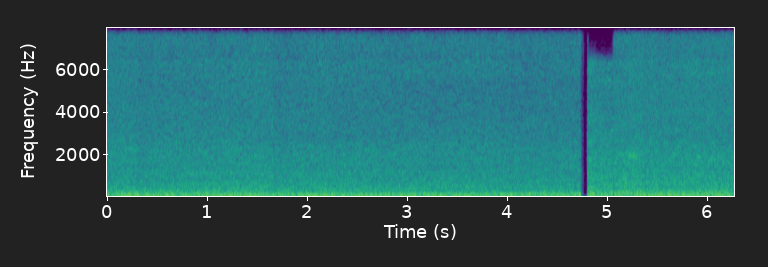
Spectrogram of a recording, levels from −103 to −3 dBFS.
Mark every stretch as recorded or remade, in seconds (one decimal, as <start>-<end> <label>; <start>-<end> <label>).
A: 0.0-0.5 remade; 0.5-4.3 recorded; 4.3-6.3 remade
